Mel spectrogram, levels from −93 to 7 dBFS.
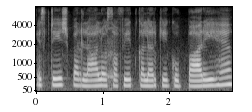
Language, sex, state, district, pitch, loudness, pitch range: Hindi, female, Uttar Pradesh, Deoria, 210 Hz, -16 LUFS, 200-225 Hz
